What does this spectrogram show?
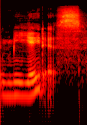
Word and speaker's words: meatus: Next is a meatus. Yes, that is how it's pronounced.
